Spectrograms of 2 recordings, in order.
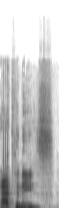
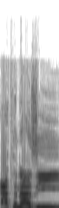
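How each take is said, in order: First: The name ends with a soft 'ahs' sound. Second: The name ends with a 'zee' sound. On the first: This is how the player himself says it. The speaker calls it right. "it is Athanase" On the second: This is how many people have said it. The speaker calls it wrong. "a lot of people have pronounced his names in different ways"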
